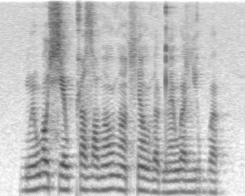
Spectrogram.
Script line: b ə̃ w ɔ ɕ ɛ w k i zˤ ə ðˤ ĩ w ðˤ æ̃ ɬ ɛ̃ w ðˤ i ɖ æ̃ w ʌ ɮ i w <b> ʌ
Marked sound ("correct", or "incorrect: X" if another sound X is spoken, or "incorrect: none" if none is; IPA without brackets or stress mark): correct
